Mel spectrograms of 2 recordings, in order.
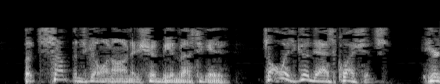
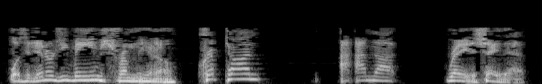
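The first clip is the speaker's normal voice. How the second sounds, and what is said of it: Sarcastic tone. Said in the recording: “I'm being sarcastic.”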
